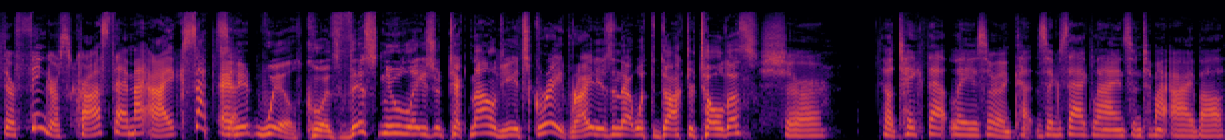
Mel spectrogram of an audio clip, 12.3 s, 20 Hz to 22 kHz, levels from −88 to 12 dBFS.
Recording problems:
none

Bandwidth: 15 kHz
